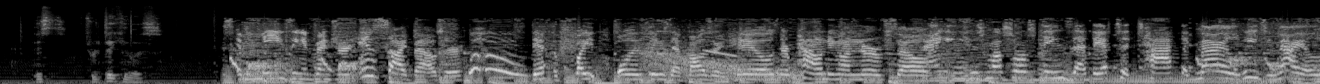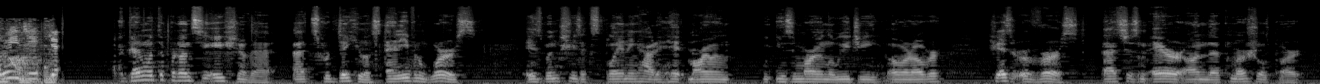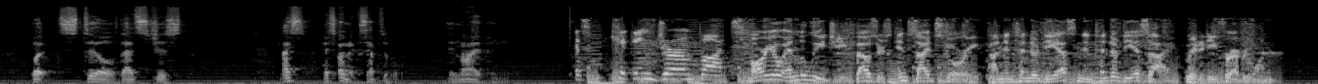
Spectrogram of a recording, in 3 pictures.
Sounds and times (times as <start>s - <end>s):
Speech: 0.4s - 1.6s, 2.2s - 13.8s, 14.4s - 26.2s, 26.8s - 28.2s, 29.2s - 31.5s, 32.1s - 39.2s
Music: 2.2s - 13.8s, 32.1s - 39.3s.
